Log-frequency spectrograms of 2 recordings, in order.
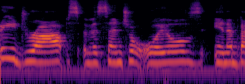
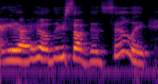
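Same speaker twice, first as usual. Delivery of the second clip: usual speaking voice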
